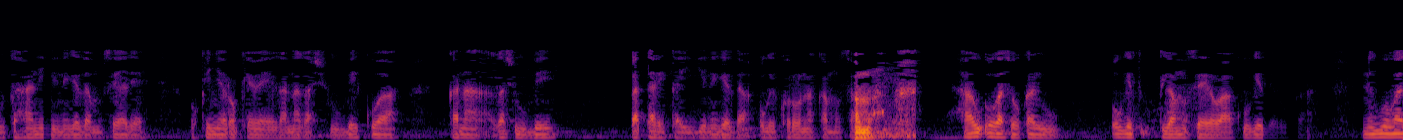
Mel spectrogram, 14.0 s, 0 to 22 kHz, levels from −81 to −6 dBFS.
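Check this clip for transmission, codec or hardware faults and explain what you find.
The speech carries two kinds of fault: heavy codec damage across the whole clip and three abrupt level changes.

MP3 compression is audible from start to finish. The sound has no content above 5 kHz, so sibilants lose their edge and the treble is missing. The band that remains turns watery and swirly as weak spectral lines drop in and out between frames, and consonant attacks smear. The likely cause is an MP3 encode starved of bits, which fits a very low bitrate around 16 kbps.

A sudden gain jump occurs three times. From 0.44 to 0.52 s the level falls by about 21 dB. From 8.56 to 9.16 s, right after "ũgĩkorwo na", it rises by about 24 dB. From 12.64 to 13.08 s it falls by about 19 dB. Each change arrives as a step with no fade, and speech and background noise shift together. That points to a likely cause in a digital gain setting applied without a ramp.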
